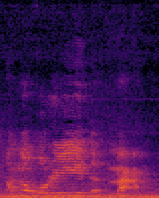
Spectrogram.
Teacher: Notice in modern standards, ma, and then that is a glottal stop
